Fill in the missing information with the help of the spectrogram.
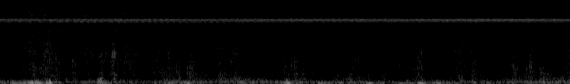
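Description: Steady high-pitched insect chorus in a grass field, with irregular low rumbling bumps underneath.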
